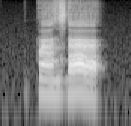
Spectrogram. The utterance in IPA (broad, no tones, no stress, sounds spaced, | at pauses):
p æ̃ z ɾ æ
